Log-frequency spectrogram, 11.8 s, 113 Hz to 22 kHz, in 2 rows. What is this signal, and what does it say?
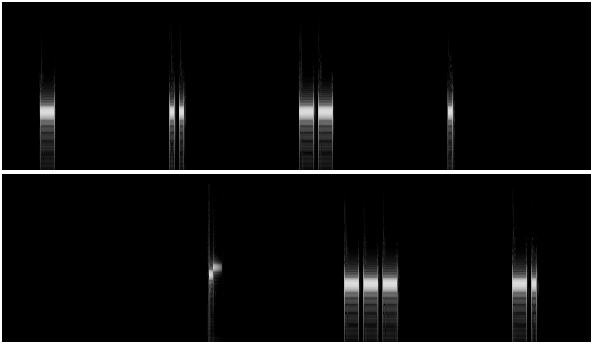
Morse code, heard as a keyed tone, about 25 wpm, spaced as for 7 wpm, 700 Hz. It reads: TIME ON
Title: 8x Character Spacing - Top 100 Words - 25wpm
